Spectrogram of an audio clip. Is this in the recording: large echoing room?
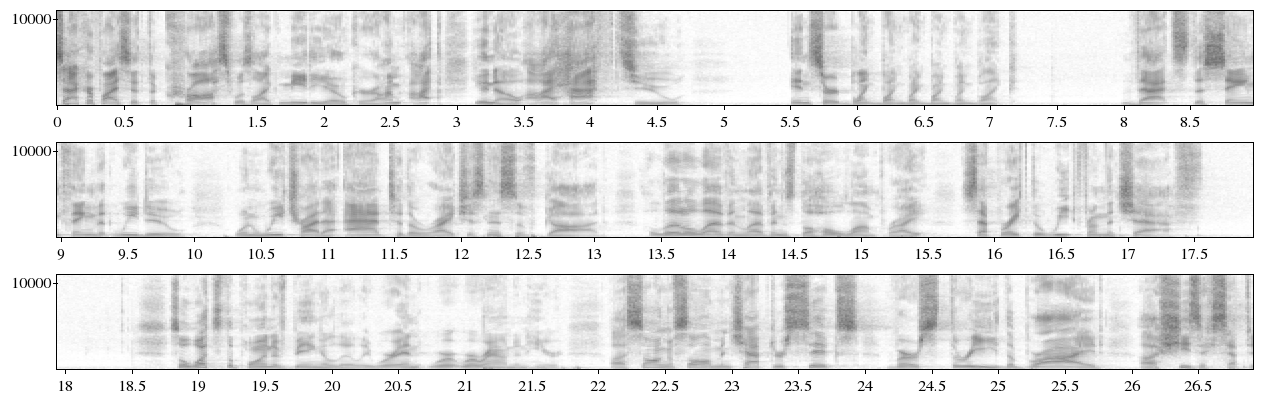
yes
